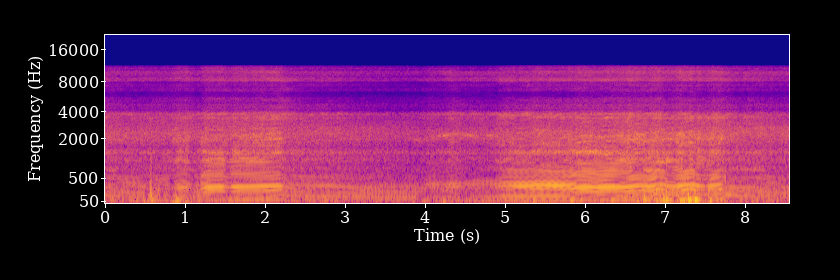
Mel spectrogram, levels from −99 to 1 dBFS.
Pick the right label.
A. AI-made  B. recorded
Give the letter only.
A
